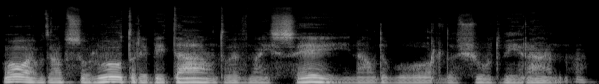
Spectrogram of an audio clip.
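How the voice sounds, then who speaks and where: A man's voice: low voice, a little mellow. A man playing a smug, possessive, lovestruck villain in a romantic comedy audio roleplay, talking to the listener in a sardonic, persuasive way. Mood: earnest, wheedling. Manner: smooth-talking, sardonic, drawn-out emphatic phrasing. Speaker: voice actor.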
